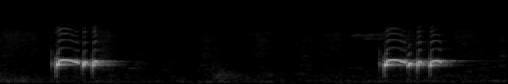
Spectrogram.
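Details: Local zebra dove (perkutut) cooing as a lure to get lazy birds singing: two matching phrases about three seconds apart, each a burst of rapid stuttering coos finishing on a drawn-out level note, silence between.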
